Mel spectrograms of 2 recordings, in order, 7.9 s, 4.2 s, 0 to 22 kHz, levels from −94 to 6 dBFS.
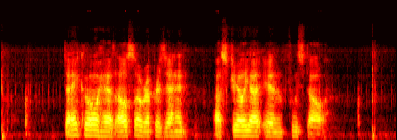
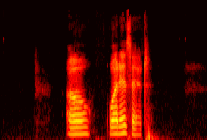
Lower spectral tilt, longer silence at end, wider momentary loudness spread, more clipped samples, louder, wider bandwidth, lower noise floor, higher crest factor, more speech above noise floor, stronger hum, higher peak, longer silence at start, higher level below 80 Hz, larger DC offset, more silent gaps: first, -6.5 dB/octave vs -4 dB/octave; second, 0.45 s vs 1.15 s; about the same, 16 LU vs 18 LU; neither; first, -18 LUFS vs -27 LUFS; second, 6.4 kHz vs 16 kHz; second, -65 dBFS vs -81 dBFS; about the same, 18 dB vs 20 dB; second, 47 dB vs 54 dB; neither; first, -2 dBFS vs -10 dBFS; second, 0.05 s vs 1.35 s; about the same, -60 dBFS vs -60 dBFS; neither; neither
